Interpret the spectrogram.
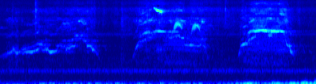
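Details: Male lappet-faced vulture at a nest-camera site in Israel's Negev, calling while mating: three thin, wavering squealed whistles sliding up and down, over a steady low hum and rumbling wind.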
